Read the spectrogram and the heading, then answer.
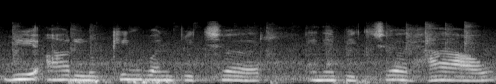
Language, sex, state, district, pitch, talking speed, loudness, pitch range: English, female, Andhra Pradesh, Sri Satya Sai, 195 Hz, 120 wpm, -15 LUFS, 185-210 Hz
